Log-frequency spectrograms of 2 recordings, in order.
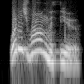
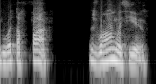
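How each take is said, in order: First: Outraged repeat. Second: Said in the usual way. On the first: Real, not acted. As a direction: blast the question a second time. Repeated outraged question, louder.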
